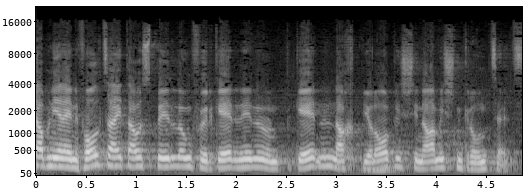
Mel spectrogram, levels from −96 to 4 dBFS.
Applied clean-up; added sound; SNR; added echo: none; none; none; none.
